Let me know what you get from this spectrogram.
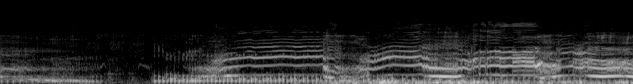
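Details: Two lions mating in Ruaha National Park, Tanzania, filmed close up; harsh, strained roaring growls with rising and falling tones that build in strength across several seconds, after a brief quiet gap.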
